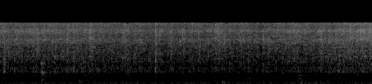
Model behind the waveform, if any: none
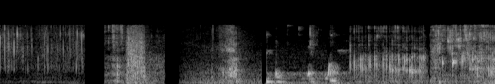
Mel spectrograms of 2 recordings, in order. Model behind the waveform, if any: none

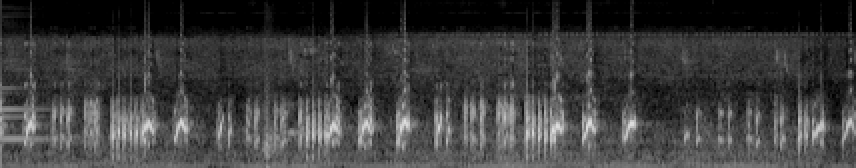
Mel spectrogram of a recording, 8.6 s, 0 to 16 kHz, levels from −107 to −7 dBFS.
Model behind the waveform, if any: none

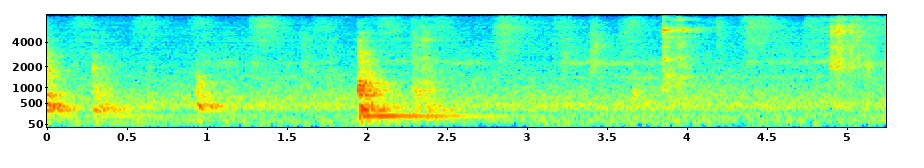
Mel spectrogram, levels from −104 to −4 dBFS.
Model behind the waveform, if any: autoencoder, DAC-VAE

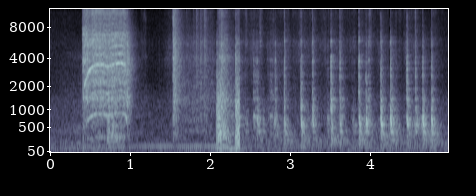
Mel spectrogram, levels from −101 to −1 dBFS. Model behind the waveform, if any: none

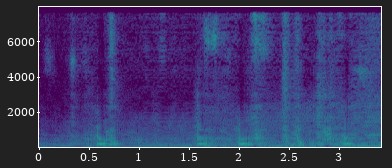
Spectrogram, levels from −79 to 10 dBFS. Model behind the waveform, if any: vocoder, WaveNeXt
